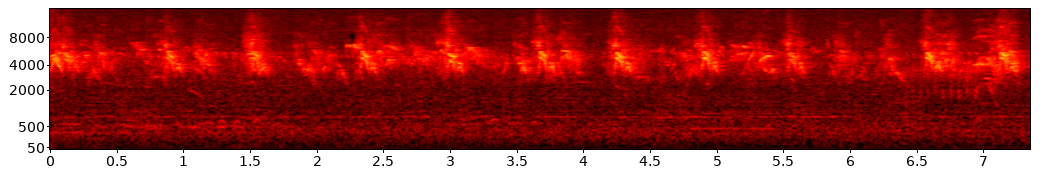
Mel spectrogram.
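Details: Green Bee-eater in India giving a run of short, high, trilled notes, about a dozen bursts roughly every half to three-quarters of a second, with a steady faint hiss behind.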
